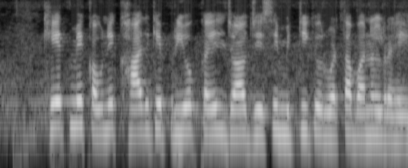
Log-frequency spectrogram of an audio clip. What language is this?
Bhojpuri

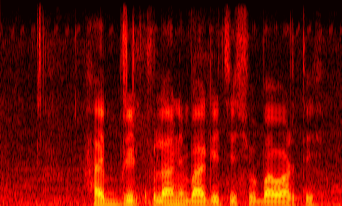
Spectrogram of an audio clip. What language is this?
Marathi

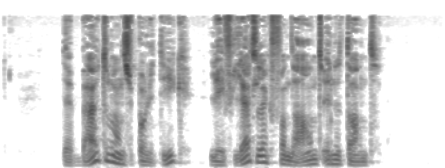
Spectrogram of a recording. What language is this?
Dutch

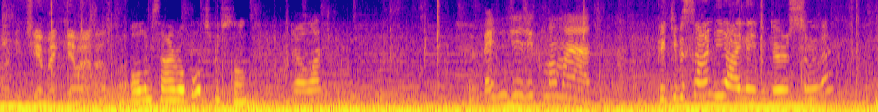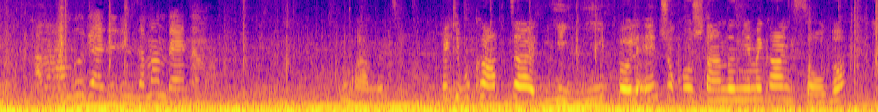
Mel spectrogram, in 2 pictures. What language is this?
Turkish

